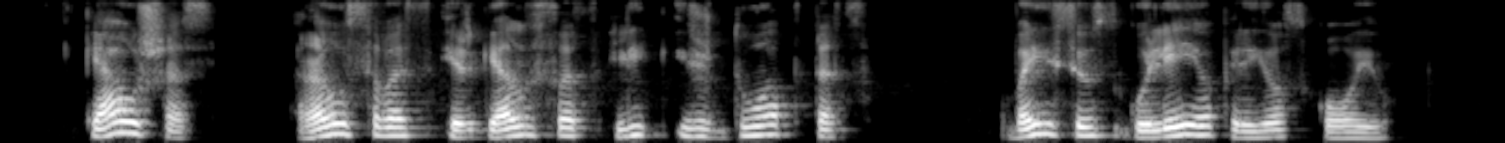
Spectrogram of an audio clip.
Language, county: Lithuanian, Kaunas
